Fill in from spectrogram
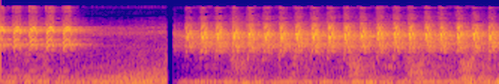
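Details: A greater green leafbird sings its long-shot 'tembakan panjang' phrase with kingfisher-style roll shots: rapid high notes, a silent gap near one second ended by a click, then the quick rhythmic chirping returns steadily.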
